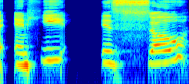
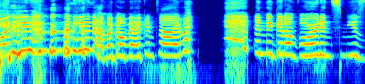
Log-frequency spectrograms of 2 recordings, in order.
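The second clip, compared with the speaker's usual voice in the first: laughing; 10 semitones higher than usual. Real, not acted. Laughing while retelling.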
